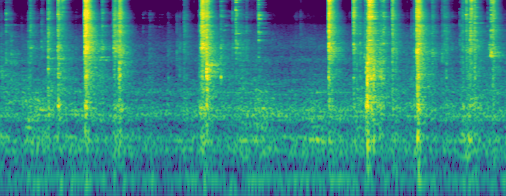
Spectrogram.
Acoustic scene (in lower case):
restaurant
